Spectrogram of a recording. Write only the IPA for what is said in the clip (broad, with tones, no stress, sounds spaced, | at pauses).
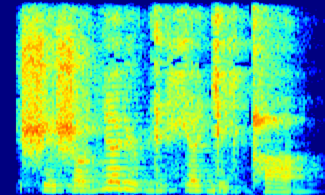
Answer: ʃ e˨ ʃ ʌ˨ ʎ ɛ˦ ɾʲ ɯ˨ ɡ i˧ ç ɛ˧ ɟ e˨ ç ʈʰ a˨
